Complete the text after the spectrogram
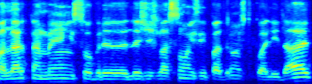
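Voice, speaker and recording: This is a man speaking with an Angolan accent. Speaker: environmental engineer. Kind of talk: presentation.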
